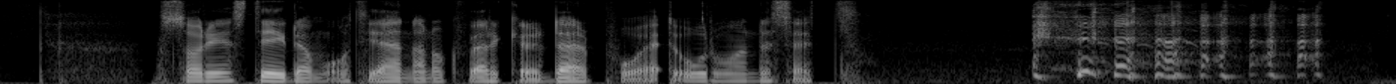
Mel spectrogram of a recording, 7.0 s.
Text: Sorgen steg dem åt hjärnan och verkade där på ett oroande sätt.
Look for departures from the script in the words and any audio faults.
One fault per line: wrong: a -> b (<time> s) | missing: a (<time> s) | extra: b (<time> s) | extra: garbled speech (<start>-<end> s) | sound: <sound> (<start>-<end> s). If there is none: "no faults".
missing: ett (3.3 s)
sound: laugh (5.1-6.7 s)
